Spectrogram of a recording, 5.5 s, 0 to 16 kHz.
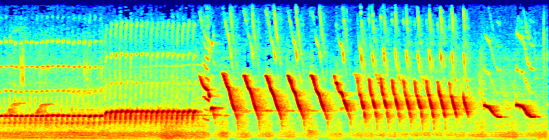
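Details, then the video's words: Singing canary: a sustained rolling high trill that steps up in pitch, then long quick series of descending whistled notes ending in a few rising slurs. "MR Non Stopable Canari Singing | Kanari Sounds | Kanari Voice | Canary Beautiful Voice 2023"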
